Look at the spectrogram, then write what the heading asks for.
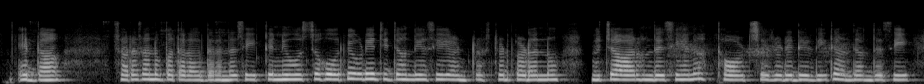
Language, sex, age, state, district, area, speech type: Punjabi, female, 18-30, Punjab, Shaheed Bhagat Singh Nagar, rural, spontaneous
